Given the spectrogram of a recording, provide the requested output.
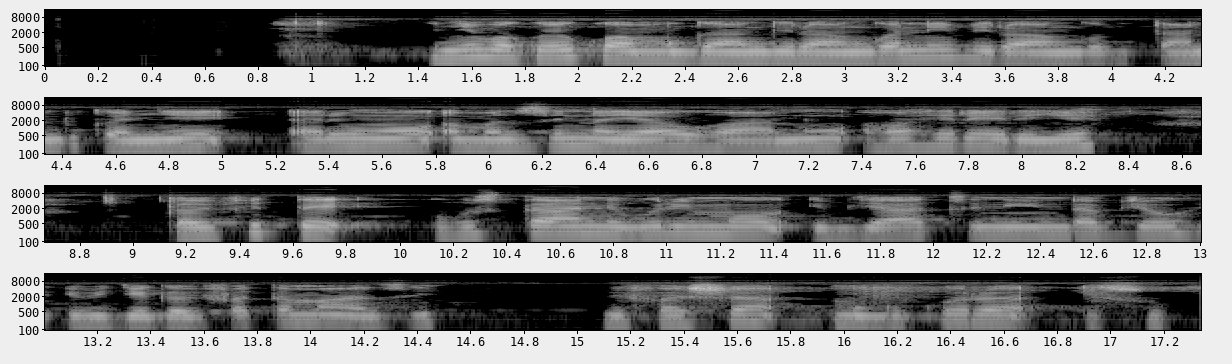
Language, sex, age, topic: Kinyarwanda, female, 25-35, health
